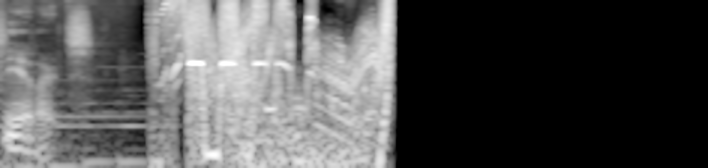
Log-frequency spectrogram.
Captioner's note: text whirring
